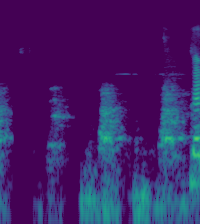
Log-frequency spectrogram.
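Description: A person's voice making faint, broken sounds in a pause between words, with a near-silent gap just after the start.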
